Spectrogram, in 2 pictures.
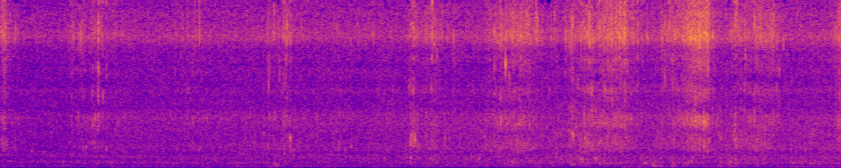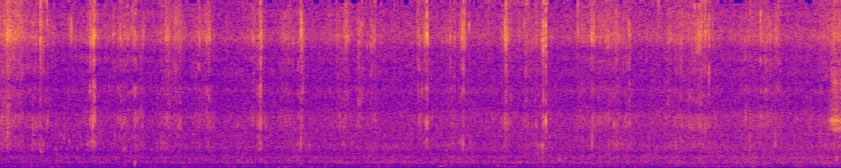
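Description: Avens Creek runs brown and swollen after a recent flood, its muddy water giving a steady, broad rushing wash with no pauses, mixed with light wind buffeting the microphone.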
